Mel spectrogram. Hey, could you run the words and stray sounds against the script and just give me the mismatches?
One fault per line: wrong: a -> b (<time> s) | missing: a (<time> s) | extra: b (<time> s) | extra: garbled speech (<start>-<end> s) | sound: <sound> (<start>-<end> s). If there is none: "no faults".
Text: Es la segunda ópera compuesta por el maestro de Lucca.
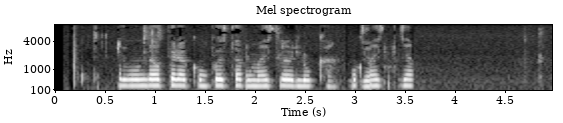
missing: la (0.7 s)
missing: por (1.9 s)
extra: garbled speech (2.9-3.6 s)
